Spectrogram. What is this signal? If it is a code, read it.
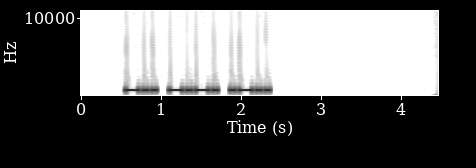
Morse code, heard as a keyed tone, about 22 wpm, 700 Hz. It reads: DCL
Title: USA Call Sign Postfixes - 3 Letters 22wpm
